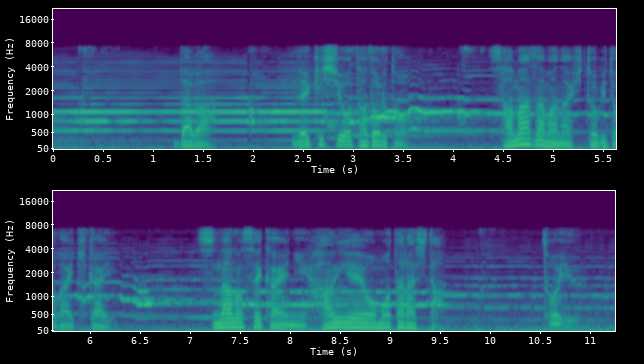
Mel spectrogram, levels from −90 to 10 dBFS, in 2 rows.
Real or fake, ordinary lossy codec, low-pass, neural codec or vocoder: real; none; 7.2 kHz; none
